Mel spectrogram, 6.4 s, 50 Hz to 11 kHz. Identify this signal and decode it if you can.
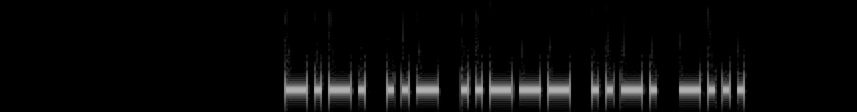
Morse code, heard as a keyed tone, about 22 wpm, 700 Hz. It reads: CU2FB
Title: DXCC-100 Call Signs - 5 Characters - 22wpm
